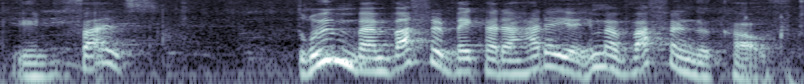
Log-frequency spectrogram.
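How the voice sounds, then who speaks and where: An actress playing a familiar, gossipy tavern waitress in a 1950s radio drama, answering casually. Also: female voice, lowish voice, very animated, fairly quick, darkish tone. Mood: chatty, offhand. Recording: 1950s radio recording, faint hiss.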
